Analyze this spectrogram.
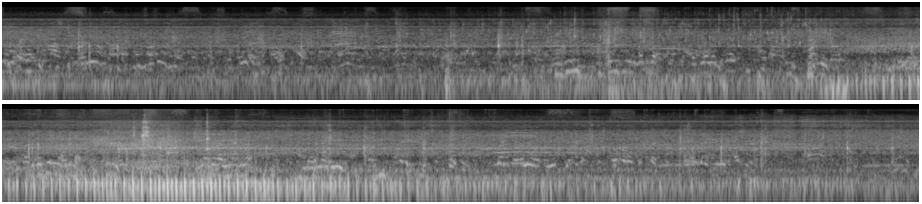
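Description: Several men talk to each other nearby outdoors.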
